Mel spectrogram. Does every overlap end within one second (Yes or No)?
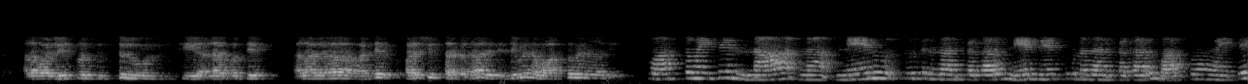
Yes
